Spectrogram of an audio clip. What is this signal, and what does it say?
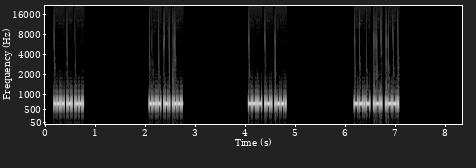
Morse code, heard as a keyed tone, about 64 wpm, 700 Hz. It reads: QRP QRP QRP QRP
